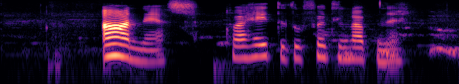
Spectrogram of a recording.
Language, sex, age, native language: Icelandic, female, 12, Icelandic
